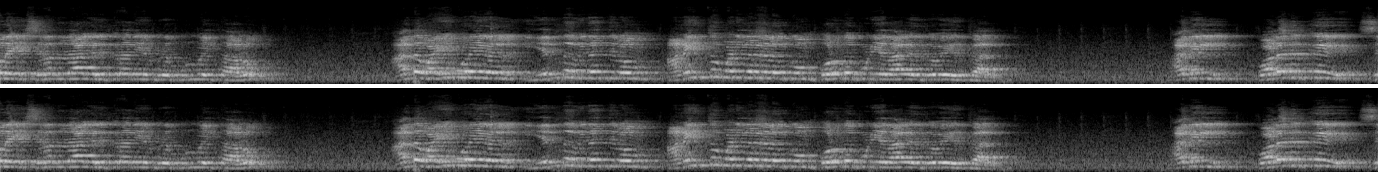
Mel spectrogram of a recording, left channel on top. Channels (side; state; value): both; identical; correlation 1.00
